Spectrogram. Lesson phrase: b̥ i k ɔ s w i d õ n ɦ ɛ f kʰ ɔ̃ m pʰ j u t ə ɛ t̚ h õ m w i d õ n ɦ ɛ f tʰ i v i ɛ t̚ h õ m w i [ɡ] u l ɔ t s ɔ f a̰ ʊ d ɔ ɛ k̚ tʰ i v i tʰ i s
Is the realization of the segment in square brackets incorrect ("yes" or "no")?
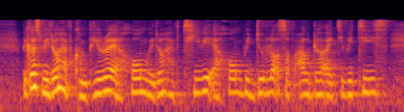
yes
